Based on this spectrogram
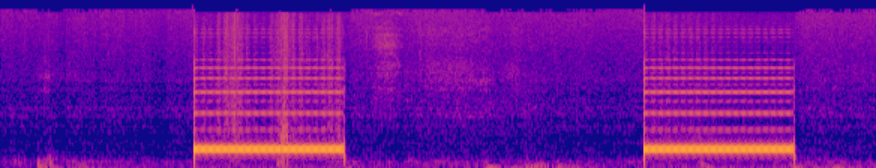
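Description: Telephone ringback of a call ringing while waiting to go to voicemail: two steady, buzzy tones of about two seconds each, separated by a long, nearly quiet gap.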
